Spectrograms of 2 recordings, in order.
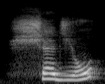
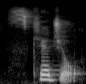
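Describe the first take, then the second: First: The word begins with a sh sound. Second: The word does not begin with a sh sound.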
